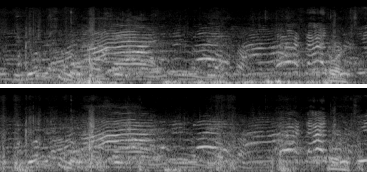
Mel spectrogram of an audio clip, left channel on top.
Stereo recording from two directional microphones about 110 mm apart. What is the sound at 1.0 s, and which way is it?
Run, 15° right (ahead or behind).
